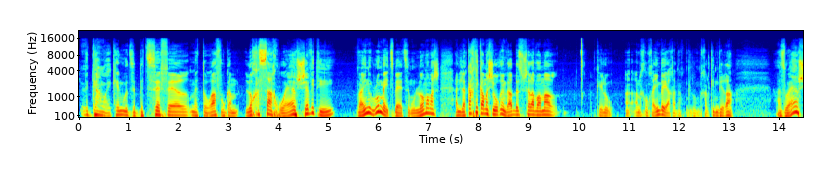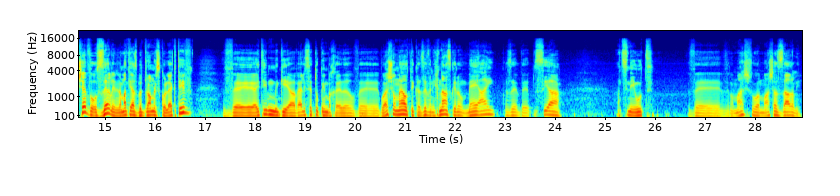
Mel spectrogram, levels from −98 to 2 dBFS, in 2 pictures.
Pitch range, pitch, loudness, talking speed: 105-135 Hz, 115 Hz, -18 LUFS, 150 wpm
